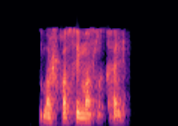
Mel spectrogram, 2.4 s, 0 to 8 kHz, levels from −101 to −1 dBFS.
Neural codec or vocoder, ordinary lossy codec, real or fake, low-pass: autoencoder, 48 kHz, 128 numbers a frame, DAC-VAE, trained on Japanese speech; AAC, 16 kbps; fake; 7.2 kHz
